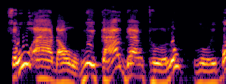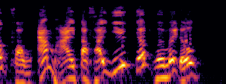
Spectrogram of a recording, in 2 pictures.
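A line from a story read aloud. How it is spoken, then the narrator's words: Frenzied furious roar. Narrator (Vietnamese): Thấy Cách La bị sát hại, Đa Luân Ba như điên cuồng lồng lộng, lớn tiếng quát to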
